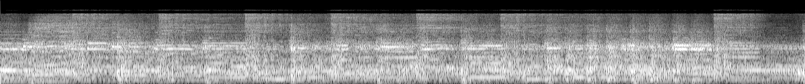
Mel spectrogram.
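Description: Live rock band playing an instrumental passage: electric guitars over a steady drum beat, loud and full through the stage PA.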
